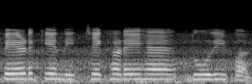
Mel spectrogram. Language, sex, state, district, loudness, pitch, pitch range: Hindi, female, Punjab, Fazilka, -15 LUFS, 235 Hz, 230-245 Hz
